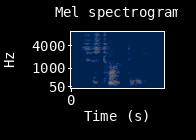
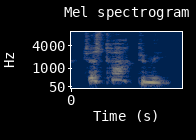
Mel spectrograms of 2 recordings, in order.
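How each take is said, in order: First: "Just talk to me" breathed as a soft whisper; whispered repeat of "Just talk to me". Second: Said in the usual way. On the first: Shown as a demonstration. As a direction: drop it to a whisper, pleading.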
